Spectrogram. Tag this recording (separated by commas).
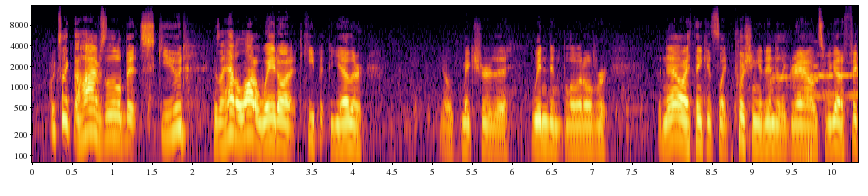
Speech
